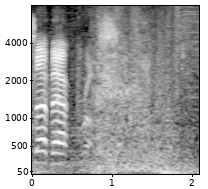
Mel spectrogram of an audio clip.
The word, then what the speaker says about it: Cerberus: Cerber Ross. So yeah. I like it that it's a 3-syllable word.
